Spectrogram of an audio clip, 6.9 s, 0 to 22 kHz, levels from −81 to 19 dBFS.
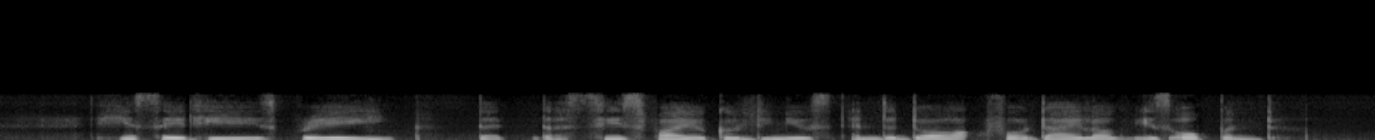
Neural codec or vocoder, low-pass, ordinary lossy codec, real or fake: codec, 16 kHz, 0.9 kbps, LongCat-Audio-Codec; 7.2 kHz; none; fake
